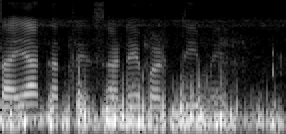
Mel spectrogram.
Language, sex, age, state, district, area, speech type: Santali, female, 18-30, Jharkhand, Seraikela Kharsawan, rural, read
